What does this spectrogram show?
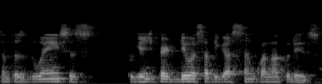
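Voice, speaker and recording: A man at medium pitch sounds somewhat breathy, with fairly even intonation. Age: 30s. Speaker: ayahuasca ceremony leader, geography teacher. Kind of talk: interview.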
